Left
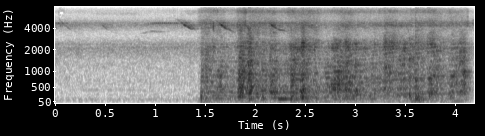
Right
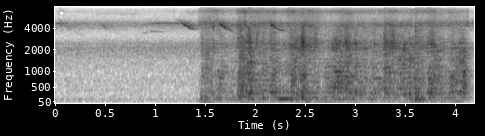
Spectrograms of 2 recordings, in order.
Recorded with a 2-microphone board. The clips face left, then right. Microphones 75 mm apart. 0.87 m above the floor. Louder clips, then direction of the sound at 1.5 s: Left 6 dB; 40° left (ahead or behind).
